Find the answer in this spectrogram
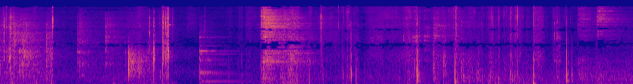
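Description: Handling noise: irregular clicks, knocks and rustling as a phone camera and a lever corkscrew are moved about in the hands, with a brief low hum about two seconds in.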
